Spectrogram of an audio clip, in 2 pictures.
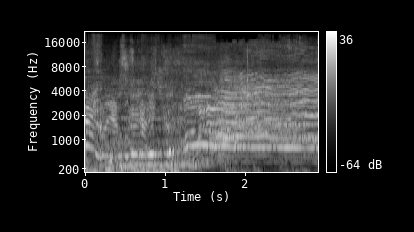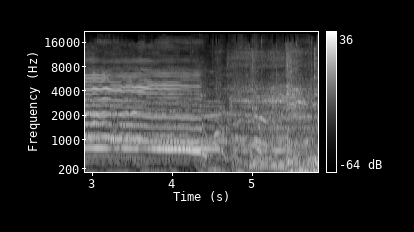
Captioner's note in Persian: صدای جیغ; صدای تشویق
